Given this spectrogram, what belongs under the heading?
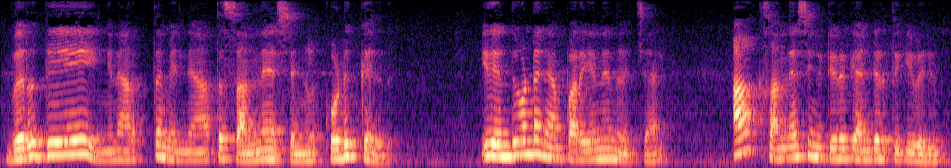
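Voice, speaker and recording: A woman's voice: sits low, lively intonation, moderate pace, darkish tone. A woman giving an earnest sermon, repeating phrases for emphasis. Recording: echoey room.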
